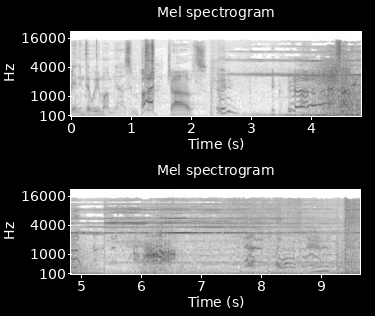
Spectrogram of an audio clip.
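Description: An elderly man cries out in distress.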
